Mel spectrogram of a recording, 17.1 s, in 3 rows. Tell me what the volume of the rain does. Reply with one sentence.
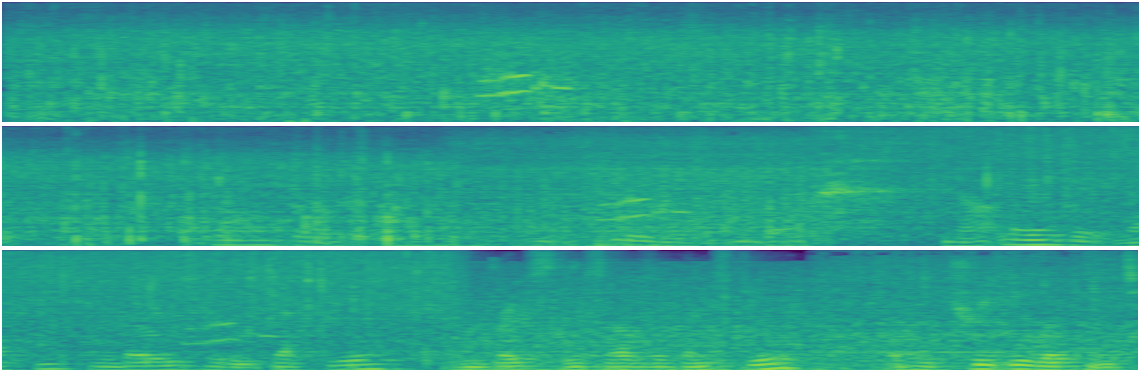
The loudness of the rain stays about the same.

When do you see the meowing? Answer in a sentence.
You can hear the meowing from 2.4 to 2.9 s, from 8.7 to 9.2 s and from 12.2 to 12.7 s.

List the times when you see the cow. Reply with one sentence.
You can't hear the cow here.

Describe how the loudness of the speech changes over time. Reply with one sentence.
The loudness of the speech goes up.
